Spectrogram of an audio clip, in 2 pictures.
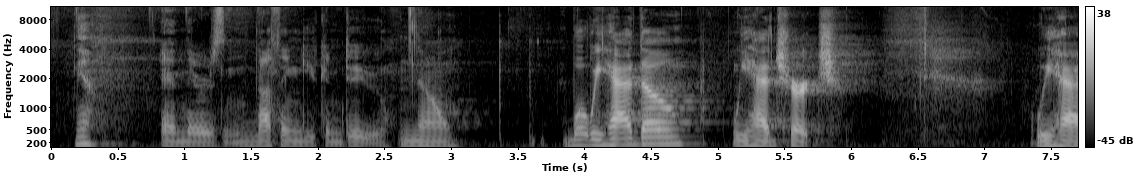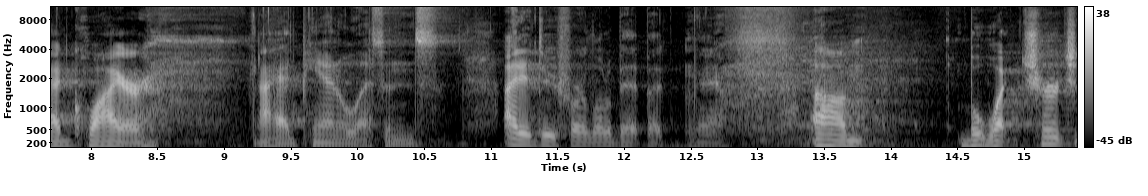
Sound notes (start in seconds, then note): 13.0 laughter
